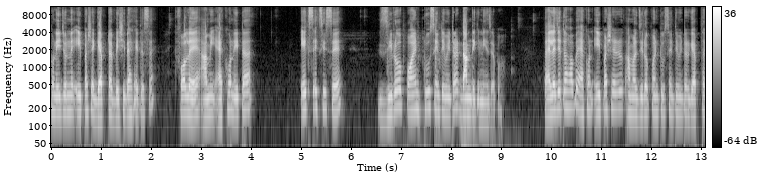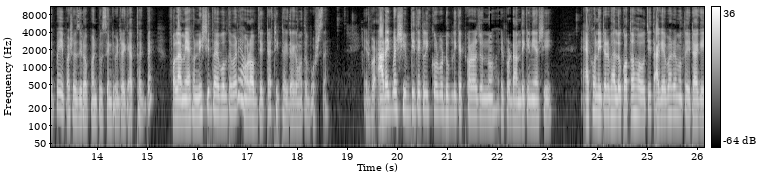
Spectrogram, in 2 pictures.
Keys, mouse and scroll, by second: 3.5-4.5 scroll up 1, 4.5 click, 6.2-8.9 drag, 8.9-9.3 scroll down 1, 9.3-14.7 shift+middle drag, 14.7 scroll down 2, 18.4 scroll down 2, 18.8-20.0 middle drag, 20.0 shift+d, 21.5 click, 22.9-25.5 shift+middle drag, 25.5 click.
